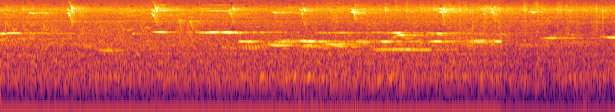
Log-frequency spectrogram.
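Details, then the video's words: In an Australian backyard, a pied butcherbird gives soft, drawn-out fluty whistles that slide gently up and down, while thin, sharp high chirps of other garden birds come through every second or so. "Bird Calls/Songs/Sounds~Pied Butcherbirds~Backyard Birds Chirping"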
